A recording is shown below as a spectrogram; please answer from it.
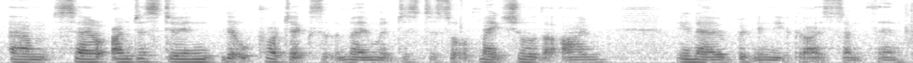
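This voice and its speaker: Croaky woman with a cold. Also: level tone, a little mellow. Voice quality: husky, low for her. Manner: chatty, halting, many ums, coughs now and then. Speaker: craft channel host. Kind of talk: casual crafting tutorial. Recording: distant mic with faint noise.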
